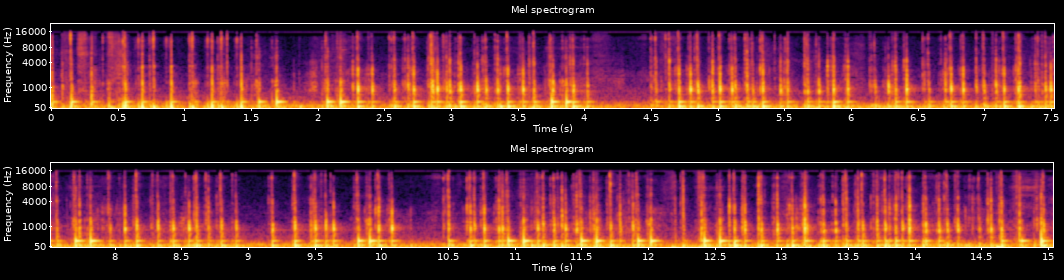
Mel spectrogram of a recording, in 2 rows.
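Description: Fingertips of both hands type steadily on a compact 68-key mechanical keyboard with dark plastic keycaps and silent switches. Rapid, soft, muted keystrokes thud low with very little bright click. The typing stops briefly around 2, 4, 9 and 10 seconds.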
